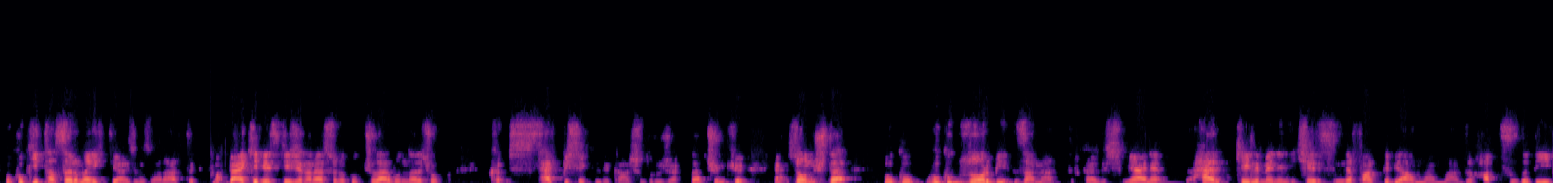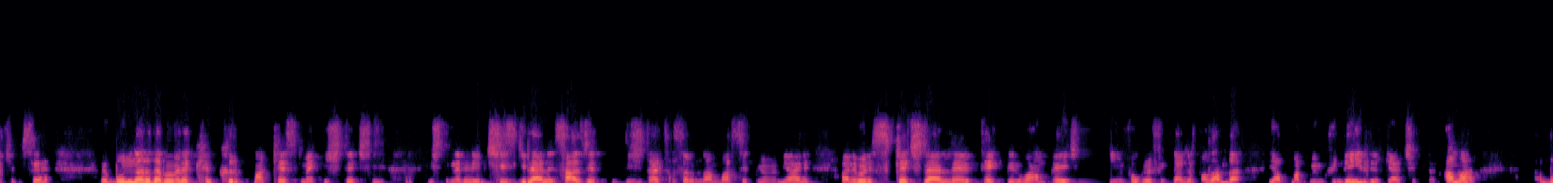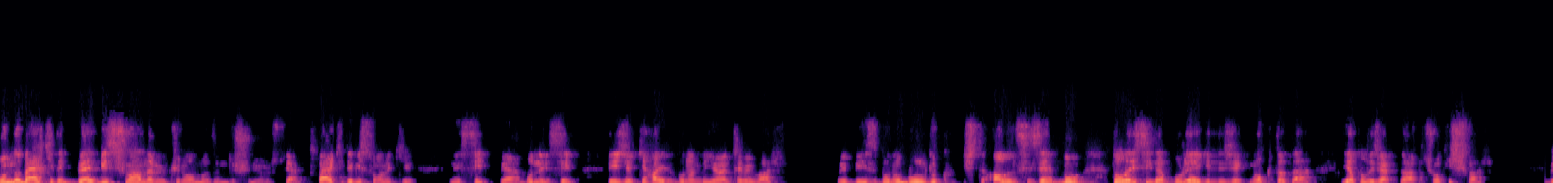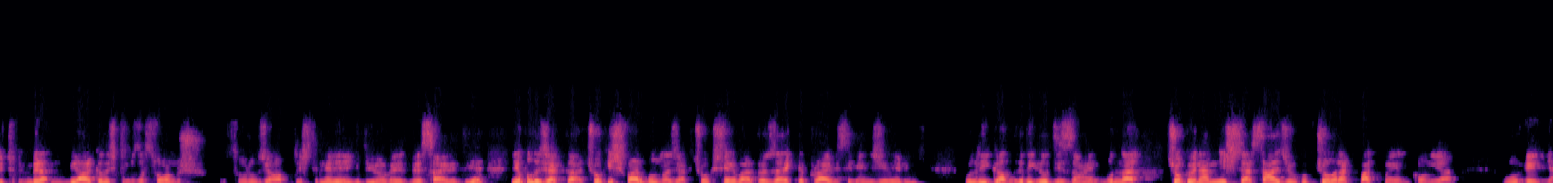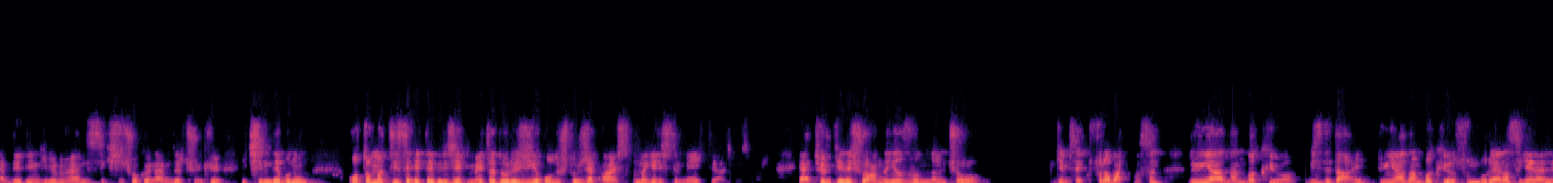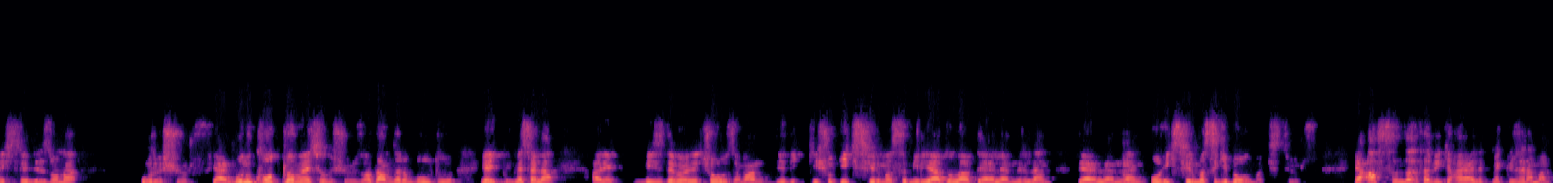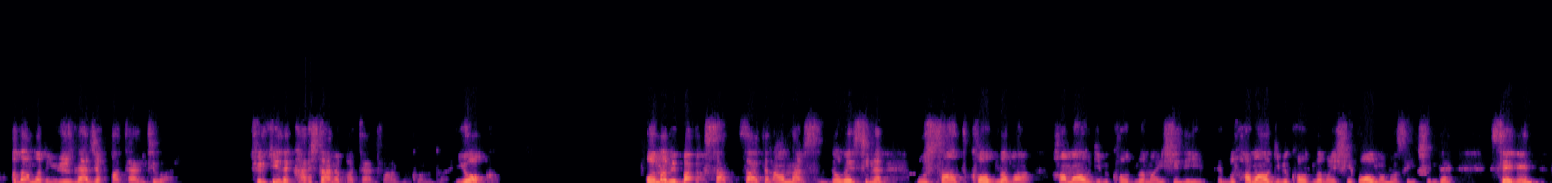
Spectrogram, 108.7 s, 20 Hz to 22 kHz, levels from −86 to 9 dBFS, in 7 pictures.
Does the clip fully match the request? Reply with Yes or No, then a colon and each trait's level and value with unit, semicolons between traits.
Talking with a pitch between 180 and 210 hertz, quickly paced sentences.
No: medium, 170 Hz; fast, 145 wpm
